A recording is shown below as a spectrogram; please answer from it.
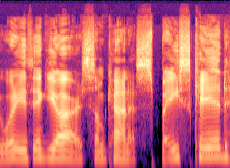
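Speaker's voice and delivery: put-on backwoods country accent. Speaker retelling a voice heard in a half-asleep dream, in a redneck backwoods voice. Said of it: "redneck backwoods voice that was just like".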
